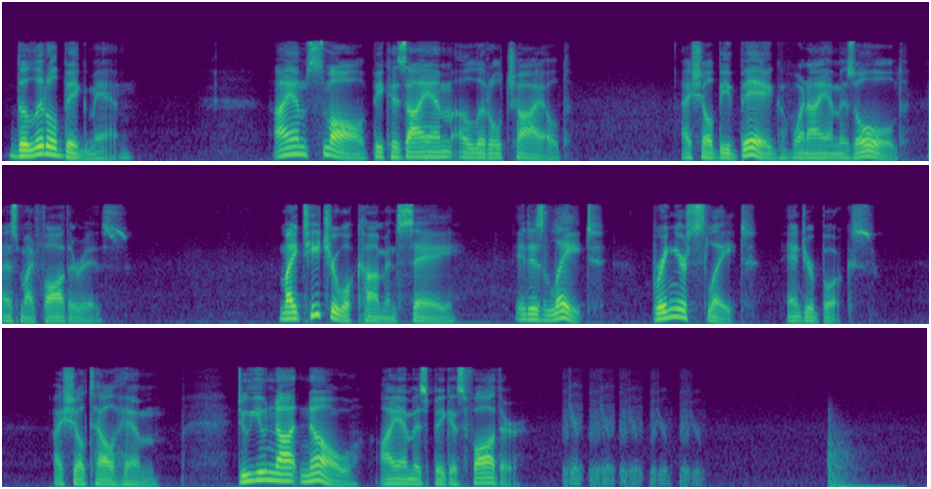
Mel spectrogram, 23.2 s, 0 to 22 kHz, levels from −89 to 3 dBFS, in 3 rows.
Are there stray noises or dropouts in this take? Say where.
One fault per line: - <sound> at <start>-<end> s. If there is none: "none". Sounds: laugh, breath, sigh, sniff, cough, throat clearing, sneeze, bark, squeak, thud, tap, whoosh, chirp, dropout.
- laugh at 20.1-21.3 s
- thud at 22.3-23.0 s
